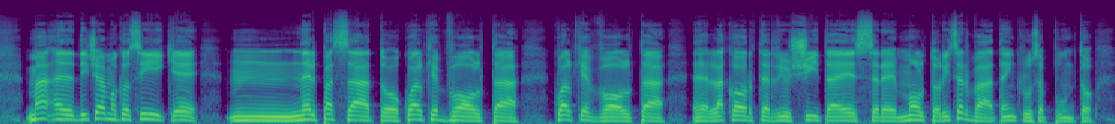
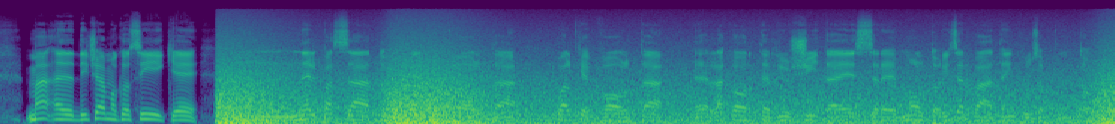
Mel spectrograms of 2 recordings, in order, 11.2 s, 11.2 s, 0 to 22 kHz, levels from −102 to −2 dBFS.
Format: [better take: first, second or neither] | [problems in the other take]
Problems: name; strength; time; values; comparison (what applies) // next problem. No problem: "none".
first | wind noise on the microphone; heavy; from 2 s on; 3 dB above the speech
